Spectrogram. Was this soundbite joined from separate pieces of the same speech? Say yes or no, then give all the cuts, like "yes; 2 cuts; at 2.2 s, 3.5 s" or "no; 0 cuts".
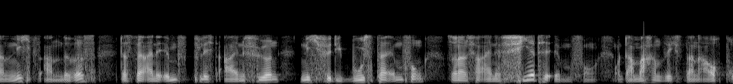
yes; 1 cut; at 6.1 s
